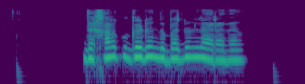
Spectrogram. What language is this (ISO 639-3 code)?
pus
